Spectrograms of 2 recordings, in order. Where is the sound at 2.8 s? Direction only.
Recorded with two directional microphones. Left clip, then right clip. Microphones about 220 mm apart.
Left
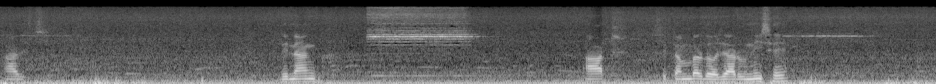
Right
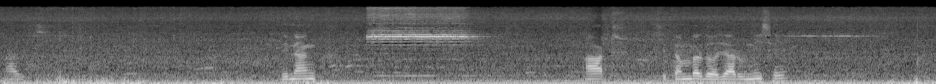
5° left (ahead or behind).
